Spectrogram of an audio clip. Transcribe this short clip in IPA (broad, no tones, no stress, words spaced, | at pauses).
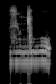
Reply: zʲɵːŋ͡ǀuwo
